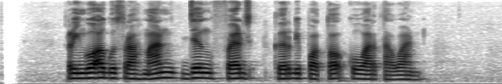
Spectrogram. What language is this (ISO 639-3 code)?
sun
